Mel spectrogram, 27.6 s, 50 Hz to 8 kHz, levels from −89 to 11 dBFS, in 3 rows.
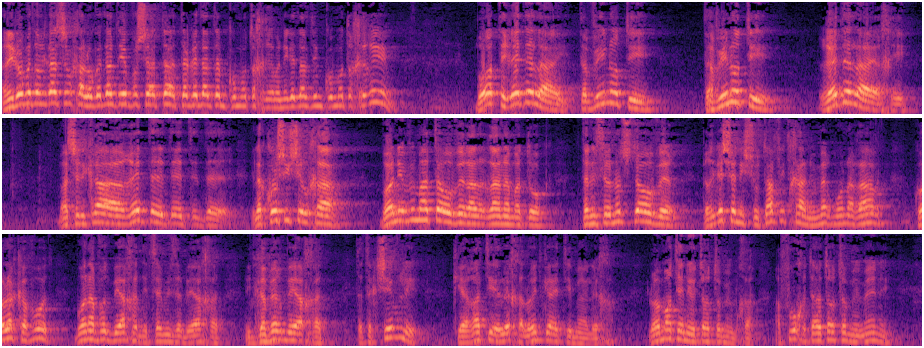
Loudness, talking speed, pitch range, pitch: -14 LUFS, 180 wpm, 140-215 Hz, 170 Hz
